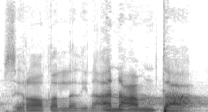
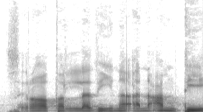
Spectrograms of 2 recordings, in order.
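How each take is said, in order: First: The last word ends with an 'a' vowel. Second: The last word ends with an 'i' vowel. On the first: The speaker calls it right. "diperbaiki saja" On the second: The speaker calls it wrong. "oh ini salah"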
